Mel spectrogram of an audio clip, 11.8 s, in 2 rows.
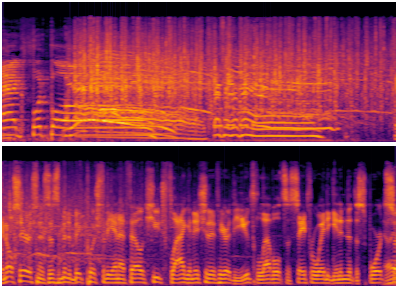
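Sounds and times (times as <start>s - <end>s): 
speech: 0.0s - 2.6s, 5.9s - 11.8s
applause: 1.0s - 9.8s.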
